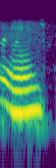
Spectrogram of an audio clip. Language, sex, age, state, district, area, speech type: Bodo, female, 18-30, Assam, Baksa, rural, conversation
